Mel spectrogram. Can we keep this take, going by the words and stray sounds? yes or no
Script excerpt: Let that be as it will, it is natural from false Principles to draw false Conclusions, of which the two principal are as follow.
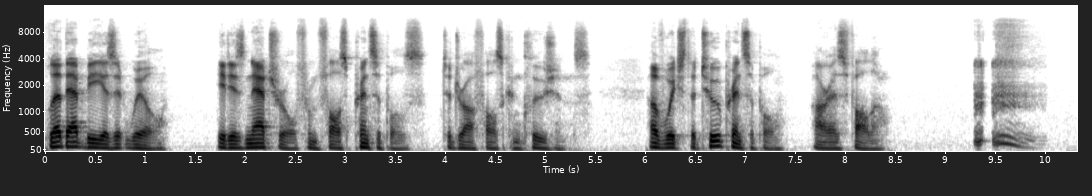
no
